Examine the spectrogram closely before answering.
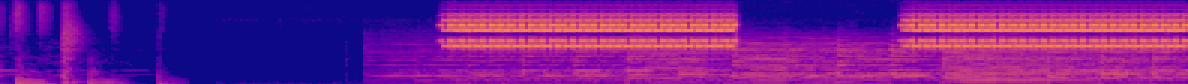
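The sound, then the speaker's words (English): A telephone rings loudly: two long, bright electronic trills separated by a short pause, following a few faint clicks and a moment of near silence. “Hey, Kaylee, can you get the phone?”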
